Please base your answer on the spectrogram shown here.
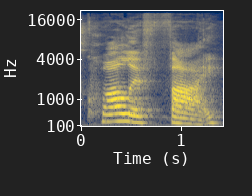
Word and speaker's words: qualify: out where is this where's the stress qualify do you hear how it fi is stressed so this syllable qualify is stressed and it says it's e sound only at the end of a multi-syllable word in an unstressed syllable but here it's stressed so it is saying i excellent the next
